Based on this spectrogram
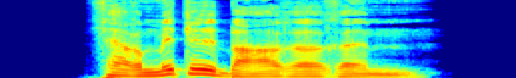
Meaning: strong dative masculine/neuter singular comparative degree of vermittelbar
- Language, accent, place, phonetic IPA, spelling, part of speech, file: German, Germany, Berlin, [fɛɐ̯ˈmɪtl̩baːʁəʁəm], vermittelbarerem, adjective, De-vermittelbarerem.ogg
